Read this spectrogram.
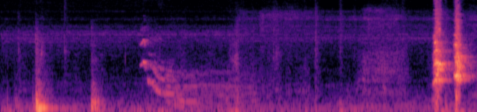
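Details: Male Shih Tzu puppy with its mother nearby: a falling whine with a harmonic stack around two seconds in, followed near the end by two sharp, loud barks, with a few faint thumps early on.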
